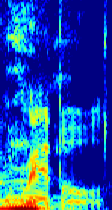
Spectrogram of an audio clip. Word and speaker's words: rebel: So, it's more like bell, as in a sound of a bell clinging clanking clanking, maybe, or something.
